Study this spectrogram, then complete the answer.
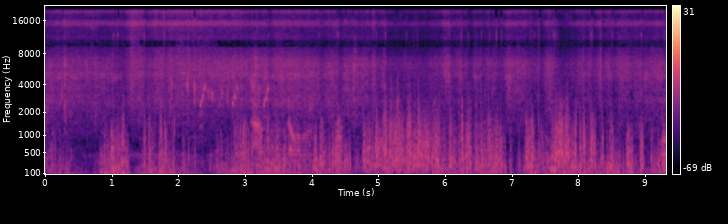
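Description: Strong typhoon wind blows over farm crops in the Philippines, a loud continuous roar with heavy gusts buffeting the microphone, and faint voices in the background.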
